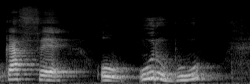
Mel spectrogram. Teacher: oxítona, a sílaba tônica, a mais forte, está na última sílaba, como café ou urubu.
